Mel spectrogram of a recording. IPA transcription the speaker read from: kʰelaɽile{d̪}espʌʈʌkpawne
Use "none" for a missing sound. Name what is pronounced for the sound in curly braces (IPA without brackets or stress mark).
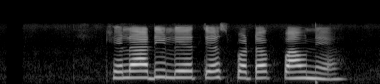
t̪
